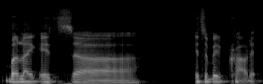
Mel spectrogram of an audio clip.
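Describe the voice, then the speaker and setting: Young male guest, smooth tone, unsure delivery, lots of fillers, dry mic. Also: on the low side, measured pace, no room sound. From Vietnam. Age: young adult. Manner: hesitant, many fillers and restarts. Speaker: podcast guest. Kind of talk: casual group chat.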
